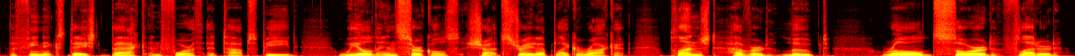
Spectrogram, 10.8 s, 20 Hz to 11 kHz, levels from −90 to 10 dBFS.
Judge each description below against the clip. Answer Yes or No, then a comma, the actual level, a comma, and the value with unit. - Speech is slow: Yes, slow, 125 wpm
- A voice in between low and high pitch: No, low, 125 Hz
